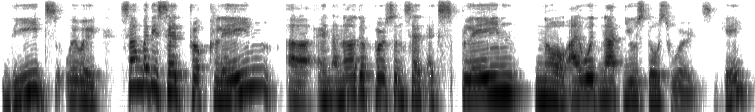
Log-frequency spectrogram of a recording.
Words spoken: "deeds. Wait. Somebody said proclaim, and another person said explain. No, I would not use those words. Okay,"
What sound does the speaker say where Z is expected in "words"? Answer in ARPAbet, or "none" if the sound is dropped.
S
